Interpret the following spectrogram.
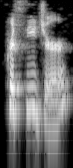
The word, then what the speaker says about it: procedure: So the main thing is to get the pronunciation. Graduation, graduation. Procedure, procedure.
